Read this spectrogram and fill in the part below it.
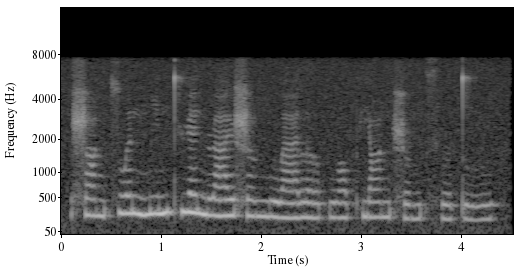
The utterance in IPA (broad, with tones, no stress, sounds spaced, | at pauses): ʂ ɑ˨˩ ŋ t͡s w ə˥˩ n m i˧˥ n t̪ʰ ɥ ɛ˥˩ n ɻ a˧˥ ɪ̯ ʂ ɤ˥ ŋ l w ä˧˥ l ɤ˨˩ p w ɔ˧˥ pʰ j ɑ˥ ŋ ʂ ʊ˧˥ ŋ t͡sʰ ɹ̩˧˥ t̪ u˧˥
